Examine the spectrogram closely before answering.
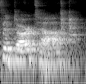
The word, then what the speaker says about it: Siddhartha: name Siddhartha and some sometimes it's pronounced siddharta like it's not an H at the end but it's spelled like that Siddharth our Siddhartha his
